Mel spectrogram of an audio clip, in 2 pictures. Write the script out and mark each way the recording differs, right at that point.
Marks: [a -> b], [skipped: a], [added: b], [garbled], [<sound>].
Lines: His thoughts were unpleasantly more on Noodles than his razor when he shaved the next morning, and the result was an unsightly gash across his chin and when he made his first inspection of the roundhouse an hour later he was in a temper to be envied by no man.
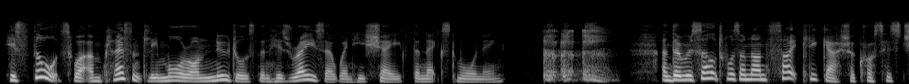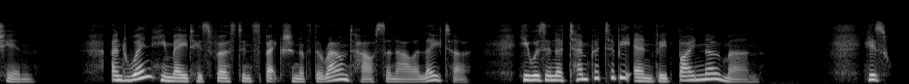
His thoughts were unpleasantly more on Noodles than his razor when he shaved the next morning, [throat clearing] and the result was an unsightly gash across his chin and when he made his first inspection of the roundhouse an hour later he was in a temper to be envied by no man. [added: His]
